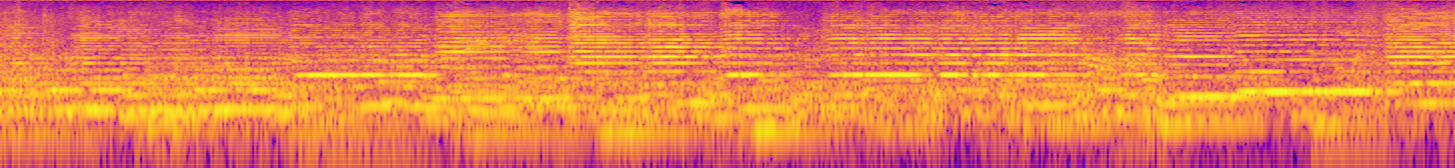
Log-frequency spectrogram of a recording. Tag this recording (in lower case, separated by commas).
bowed string instrument, violin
